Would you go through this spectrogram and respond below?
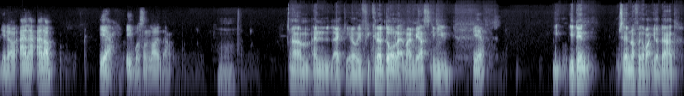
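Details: Adult male speaker, possibly with a second conversational voice; ordinary conversational speech.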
